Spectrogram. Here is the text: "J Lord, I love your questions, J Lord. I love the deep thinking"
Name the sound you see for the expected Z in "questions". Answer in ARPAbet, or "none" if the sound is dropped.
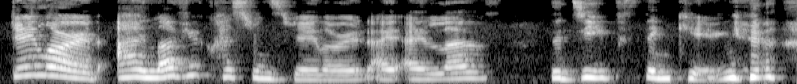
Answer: Z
